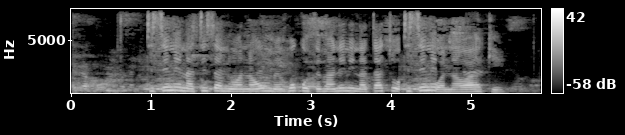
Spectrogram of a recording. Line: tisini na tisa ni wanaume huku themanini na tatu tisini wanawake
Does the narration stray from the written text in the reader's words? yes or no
no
